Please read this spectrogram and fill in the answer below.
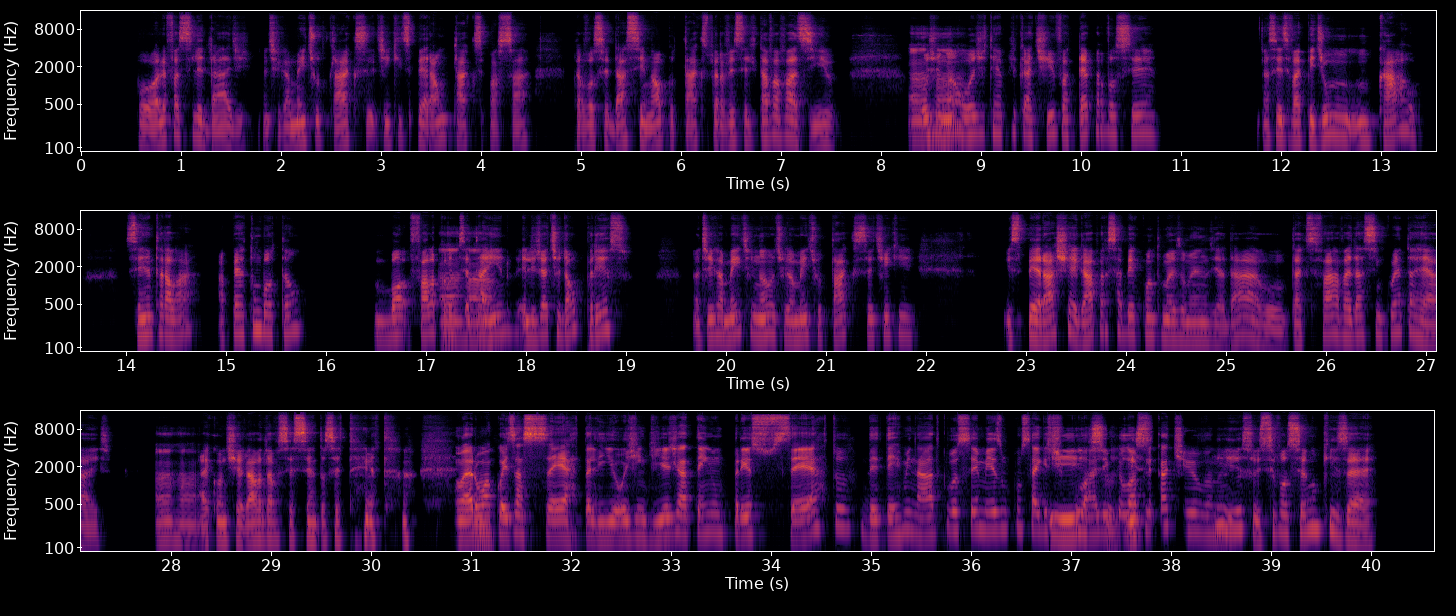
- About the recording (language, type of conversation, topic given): Portuguese, podcast, Como a tecnologia mudou o seu dia a dia?
- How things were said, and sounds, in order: none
